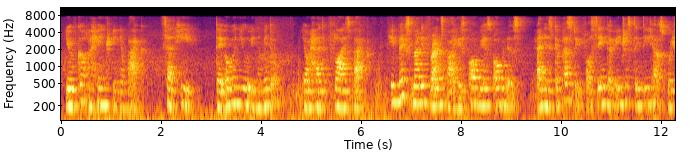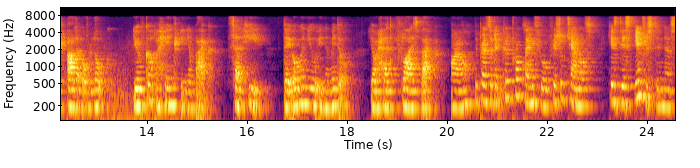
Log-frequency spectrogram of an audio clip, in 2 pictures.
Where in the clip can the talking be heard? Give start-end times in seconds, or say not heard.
0.0-24.5.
